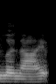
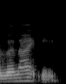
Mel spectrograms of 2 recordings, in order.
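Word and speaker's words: Lānaʻi: Lanai can be Lanai or Lanai.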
